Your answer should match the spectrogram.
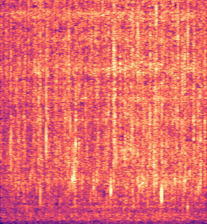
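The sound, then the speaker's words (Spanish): Water pours steadily into a pot holding washed potatoes, to be boiled, a continuous hiss of running liquid broken by a few brief plops and splashes. No one speaks. “Primero tenemos que lavar las papas y ponerlas a hervir con agua en una olla.”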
